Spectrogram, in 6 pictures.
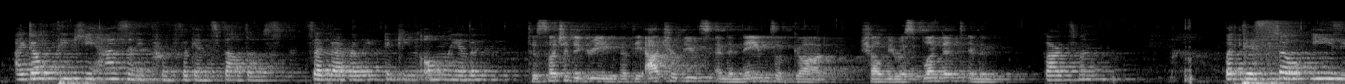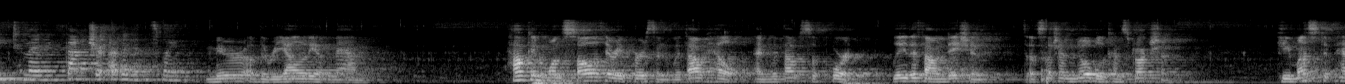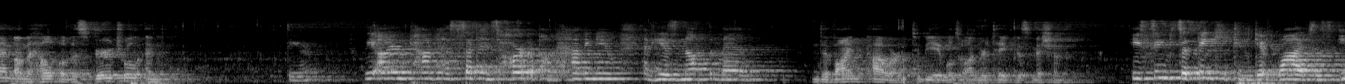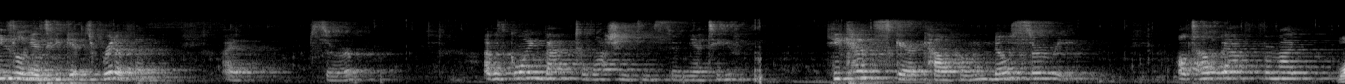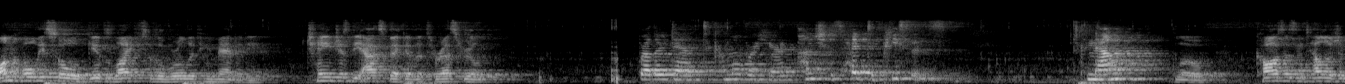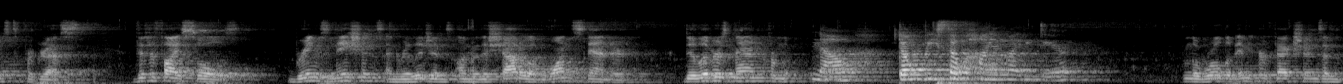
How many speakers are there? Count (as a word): two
